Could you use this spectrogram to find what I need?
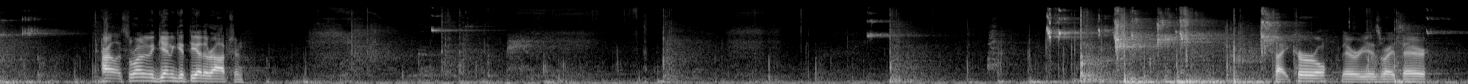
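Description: A man calls out loudly in a large echoing gym.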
